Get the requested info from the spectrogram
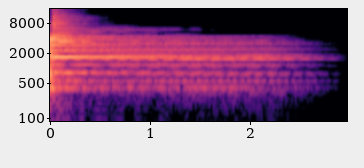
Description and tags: This Ting was recorded by myself with my mobilephone in New York.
